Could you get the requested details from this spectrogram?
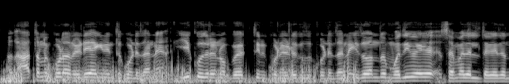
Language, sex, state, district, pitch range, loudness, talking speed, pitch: Kannada, male, Karnataka, Koppal, 145-170 Hz, -14 LUFS, 200 wpm, 155 Hz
